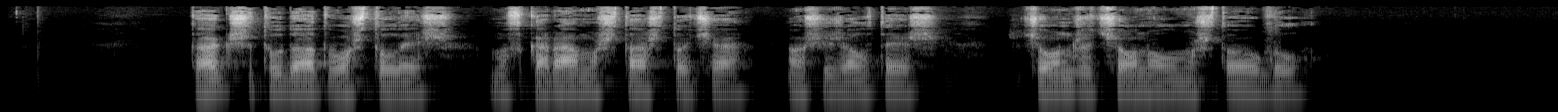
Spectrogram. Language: Mari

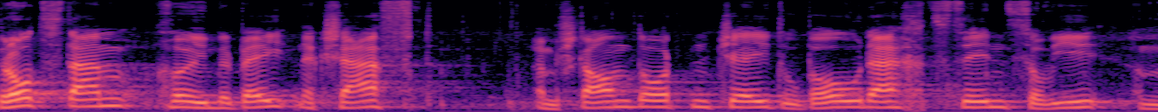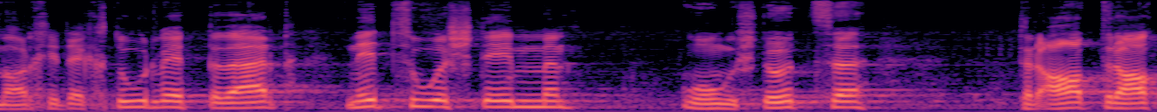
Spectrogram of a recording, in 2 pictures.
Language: Swiss German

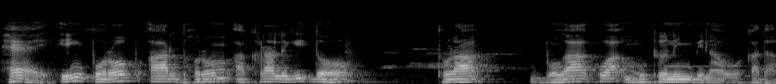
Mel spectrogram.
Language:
Santali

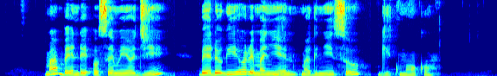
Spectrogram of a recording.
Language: Luo (Kenya and Tanzania)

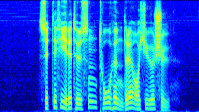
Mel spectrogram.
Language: Norwegian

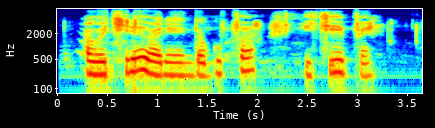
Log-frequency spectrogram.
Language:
Kinyarwanda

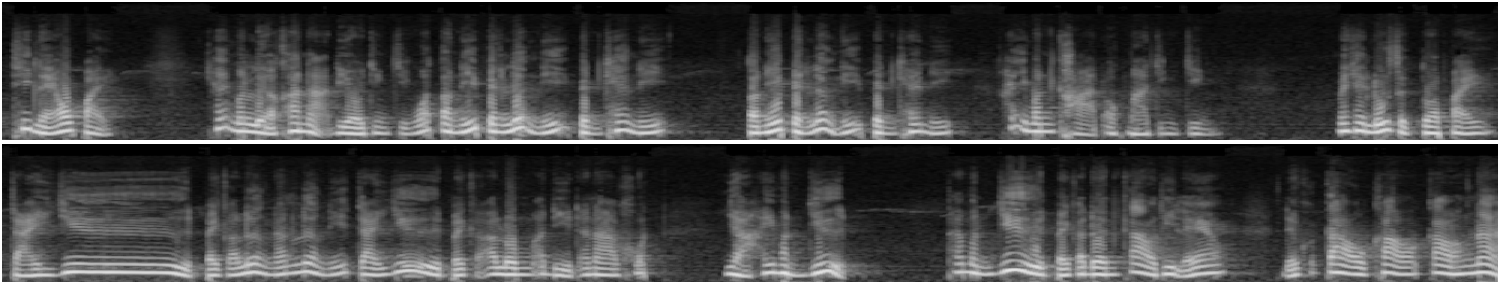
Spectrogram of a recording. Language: Thai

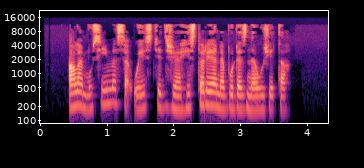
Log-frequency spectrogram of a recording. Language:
Czech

